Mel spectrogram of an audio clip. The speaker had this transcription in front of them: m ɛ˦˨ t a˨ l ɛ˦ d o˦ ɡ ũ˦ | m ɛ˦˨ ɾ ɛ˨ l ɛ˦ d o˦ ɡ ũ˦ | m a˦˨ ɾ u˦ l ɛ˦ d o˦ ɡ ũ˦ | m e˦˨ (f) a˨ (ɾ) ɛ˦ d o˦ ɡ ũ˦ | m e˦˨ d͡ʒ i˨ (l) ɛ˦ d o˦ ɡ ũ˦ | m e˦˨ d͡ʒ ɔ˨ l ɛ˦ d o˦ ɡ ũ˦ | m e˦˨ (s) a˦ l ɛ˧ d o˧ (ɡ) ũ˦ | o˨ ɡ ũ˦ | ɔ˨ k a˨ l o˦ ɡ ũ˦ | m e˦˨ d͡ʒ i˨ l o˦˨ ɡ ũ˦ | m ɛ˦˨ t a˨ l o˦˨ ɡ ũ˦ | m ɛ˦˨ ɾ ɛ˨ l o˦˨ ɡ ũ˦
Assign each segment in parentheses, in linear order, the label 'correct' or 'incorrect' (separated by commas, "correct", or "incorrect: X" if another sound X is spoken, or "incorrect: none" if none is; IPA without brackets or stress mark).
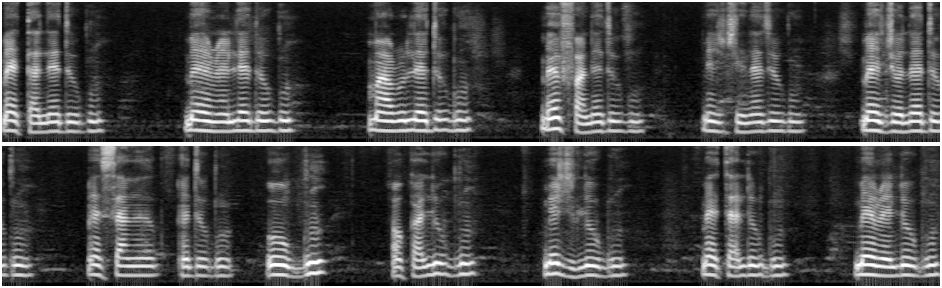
correct, incorrect: l, correct, correct, correct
